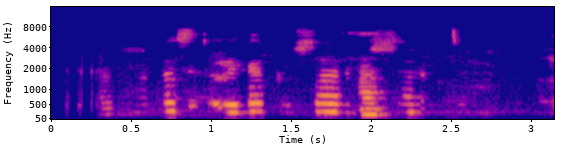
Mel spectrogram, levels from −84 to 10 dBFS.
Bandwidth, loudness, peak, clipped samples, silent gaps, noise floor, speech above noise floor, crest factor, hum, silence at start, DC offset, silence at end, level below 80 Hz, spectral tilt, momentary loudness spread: 7.8 kHz; -23 LUFS; -6 dBFS; under 0.1%; none; -59 dBFS; 36 dB; 18 dB; none; 0.3 s; under 0.1%; 0.6 s; -64 dBFS; -5.5 dB/octave; 21 LU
